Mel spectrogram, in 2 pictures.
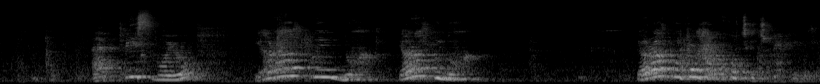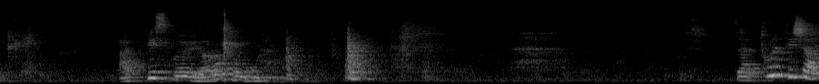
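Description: A middle-aged woman speaks with animation into a microphone.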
